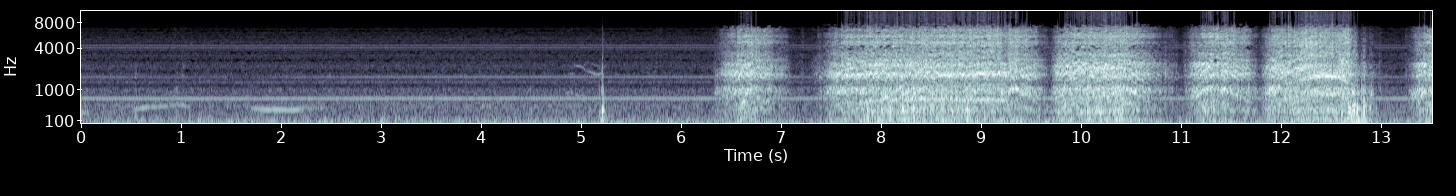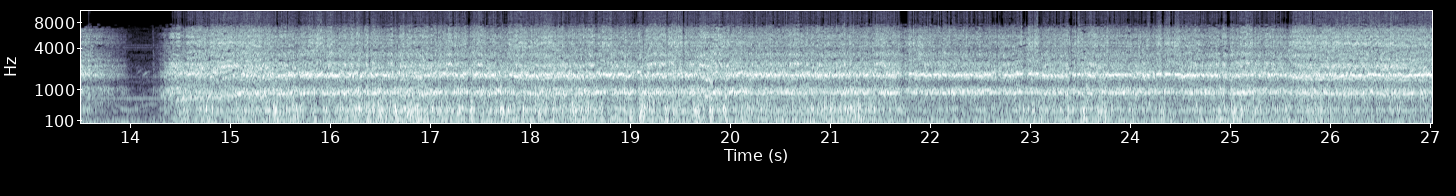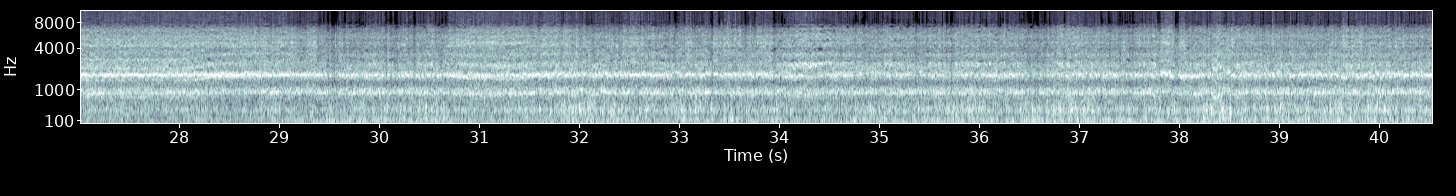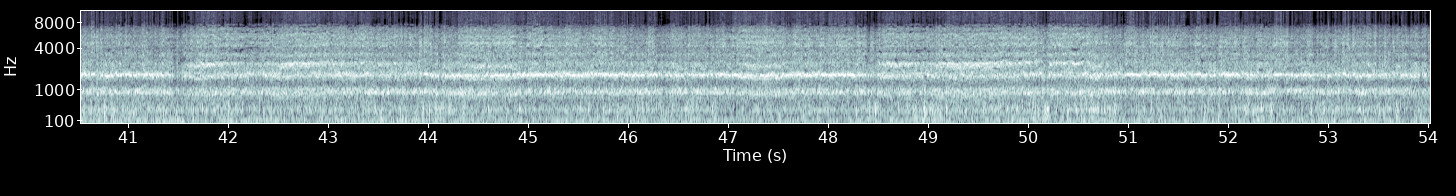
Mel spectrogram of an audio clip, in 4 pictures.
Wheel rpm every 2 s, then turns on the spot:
0, 0, 0, 40, 120, 80, 60, 140, 230, 230, 230, 230, 230, 210, 230, 220, 230, 230, 230, 230, 230, 230, 220, 230, 220, 230, 230.
none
